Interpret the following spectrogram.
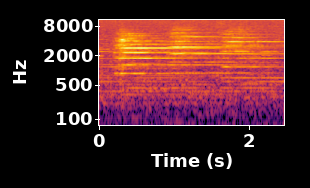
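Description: Very faint, bell-like ringing tones at near-silent level: a few notes start about a quarter second and a second in and linger.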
